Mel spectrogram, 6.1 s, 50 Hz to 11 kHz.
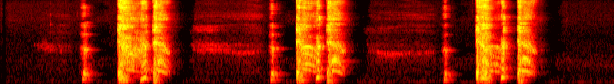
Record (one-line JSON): {"three_cough_length": "6.1 s", "three_cough_amplitude": 31530, "three_cough_signal_mean_std_ratio": 0.37, "survey_phase": "beta (2021-08-13 to 2022-03-07)", "age": "18-44", "gender": "Female", "wearing_mask": "No", "symptom_other": true, "smoker_status": "Never smoked", "respiratory_condition_asthma": false, "respiratory_condition_other": false, "recruitment_source": "Test and Trace", "submission_delay": "1 day", "covid_test_result": "Positive", "covid_test_method": "RT-qPCR", "covid_ct_value": 32.2, "covid_ct_gene": "N gene", "covid_ct_mean": 32.3, "covid_viral_load": "26 copies/ml", "covid_viral_load_category": "Minimal viral load (< 10K copies/ml)"}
